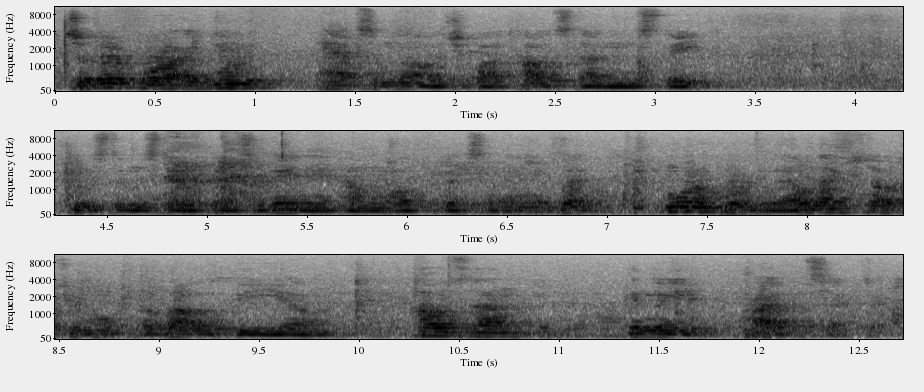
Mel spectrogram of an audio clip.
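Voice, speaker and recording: Middle aged guy w presenting on stage, lowish voice, bit halting, noisy room. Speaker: conference presenter, state agency manager. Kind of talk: informal conference presentation. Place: auditorium stage. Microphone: handheld microphone, recorded from far camera. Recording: echoey hall, distant, noisy room sound.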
